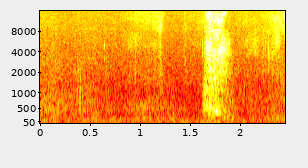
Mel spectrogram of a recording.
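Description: Near silence, then about one and a half seconds in a man's single short, noisy breath sound, stifled behind his hand at his mouth.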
